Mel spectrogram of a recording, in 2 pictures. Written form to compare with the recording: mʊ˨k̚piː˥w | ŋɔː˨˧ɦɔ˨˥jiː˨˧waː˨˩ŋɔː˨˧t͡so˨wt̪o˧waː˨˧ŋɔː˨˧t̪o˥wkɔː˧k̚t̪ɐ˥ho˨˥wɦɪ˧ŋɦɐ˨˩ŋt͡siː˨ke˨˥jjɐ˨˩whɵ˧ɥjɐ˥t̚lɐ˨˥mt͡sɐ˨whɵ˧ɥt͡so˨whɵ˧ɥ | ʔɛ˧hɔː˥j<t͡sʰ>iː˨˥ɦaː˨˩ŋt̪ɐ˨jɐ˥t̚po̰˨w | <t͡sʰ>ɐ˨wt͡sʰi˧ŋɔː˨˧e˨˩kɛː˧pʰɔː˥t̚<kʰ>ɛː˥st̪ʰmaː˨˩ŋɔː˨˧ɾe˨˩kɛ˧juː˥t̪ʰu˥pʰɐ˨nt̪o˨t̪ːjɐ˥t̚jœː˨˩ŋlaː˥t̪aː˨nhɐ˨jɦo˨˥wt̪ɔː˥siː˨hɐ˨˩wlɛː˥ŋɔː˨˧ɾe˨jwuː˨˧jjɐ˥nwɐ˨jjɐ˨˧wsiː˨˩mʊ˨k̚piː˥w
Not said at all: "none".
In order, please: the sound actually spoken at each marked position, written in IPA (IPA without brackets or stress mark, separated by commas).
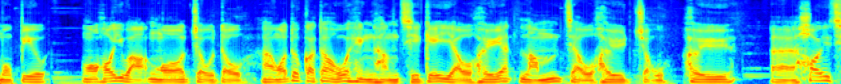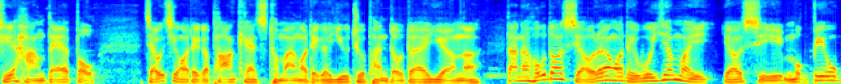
t͡sʰ, t͡s, kʰ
